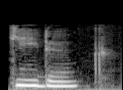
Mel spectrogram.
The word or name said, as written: gedunk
